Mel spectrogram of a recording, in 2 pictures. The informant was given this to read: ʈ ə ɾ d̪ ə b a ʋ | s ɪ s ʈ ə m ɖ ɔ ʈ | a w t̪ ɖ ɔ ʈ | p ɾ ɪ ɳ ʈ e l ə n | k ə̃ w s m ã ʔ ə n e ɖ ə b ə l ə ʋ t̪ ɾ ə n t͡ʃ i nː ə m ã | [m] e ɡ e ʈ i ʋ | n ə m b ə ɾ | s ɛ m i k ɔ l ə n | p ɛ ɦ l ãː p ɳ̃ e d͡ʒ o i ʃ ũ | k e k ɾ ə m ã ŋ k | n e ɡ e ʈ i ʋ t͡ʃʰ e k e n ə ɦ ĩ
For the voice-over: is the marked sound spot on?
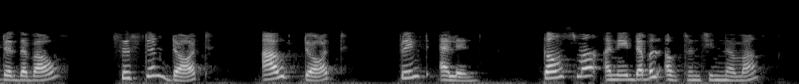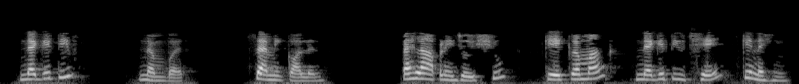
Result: no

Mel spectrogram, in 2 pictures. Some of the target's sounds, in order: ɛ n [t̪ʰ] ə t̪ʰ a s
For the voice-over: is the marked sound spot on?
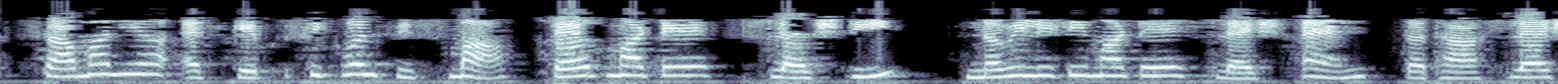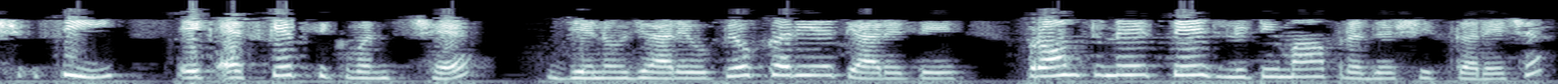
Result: no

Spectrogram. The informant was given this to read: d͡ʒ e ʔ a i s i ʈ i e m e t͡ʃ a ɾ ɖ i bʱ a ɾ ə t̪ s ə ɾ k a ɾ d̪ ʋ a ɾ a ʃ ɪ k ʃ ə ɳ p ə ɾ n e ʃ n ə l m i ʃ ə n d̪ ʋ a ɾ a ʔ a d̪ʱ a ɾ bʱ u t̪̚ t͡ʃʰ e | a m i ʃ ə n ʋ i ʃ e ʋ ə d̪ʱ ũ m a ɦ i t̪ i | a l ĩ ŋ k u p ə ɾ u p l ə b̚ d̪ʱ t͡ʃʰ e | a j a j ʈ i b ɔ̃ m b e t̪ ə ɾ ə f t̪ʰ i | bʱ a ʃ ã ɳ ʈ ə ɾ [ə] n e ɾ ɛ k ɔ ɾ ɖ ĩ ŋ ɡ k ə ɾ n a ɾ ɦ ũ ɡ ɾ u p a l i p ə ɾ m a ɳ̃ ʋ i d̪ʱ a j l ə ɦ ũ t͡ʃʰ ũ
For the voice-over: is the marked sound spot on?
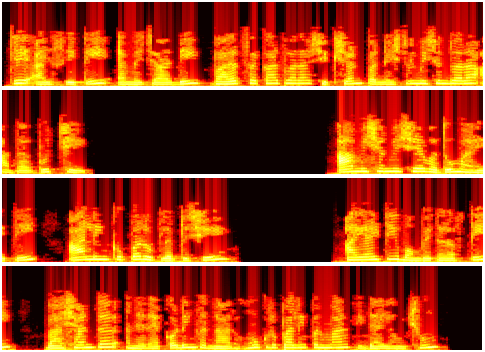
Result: yes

